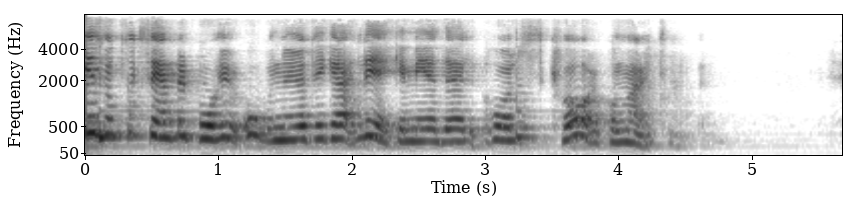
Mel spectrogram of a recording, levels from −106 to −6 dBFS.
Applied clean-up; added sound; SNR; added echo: neural mask model DeepFilterNet 3.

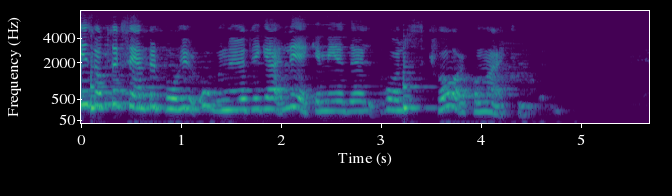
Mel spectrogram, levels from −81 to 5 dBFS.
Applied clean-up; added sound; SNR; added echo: classical method WPE with log-MMSE.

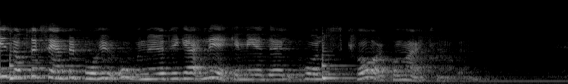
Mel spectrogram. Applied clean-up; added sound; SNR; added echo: none; Bowed string instrument; 7 dB; reverberation time 1.4 s.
